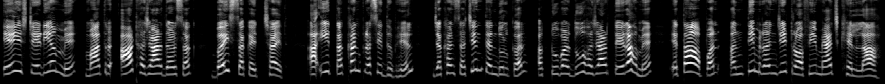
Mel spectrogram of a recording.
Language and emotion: Maithili, neutral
